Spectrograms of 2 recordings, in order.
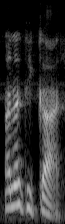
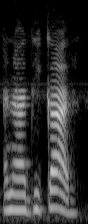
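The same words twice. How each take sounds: First: अनधिकार with a short a after न; the corrected अनधिकार, no long aa; अनधिकार said right; correct pronunciation. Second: अनाधिकार said with a long aa after न; the misspelt अनाधिकार, aa in the middle; अनाधिकार as the wrong form; wrong spelling-pronunciation. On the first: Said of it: "उसको शुद्ध कैसे करते हैं". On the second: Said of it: "अशुद्ध शब्द". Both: Shown as a demonstration.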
